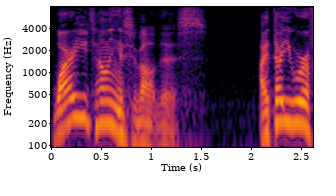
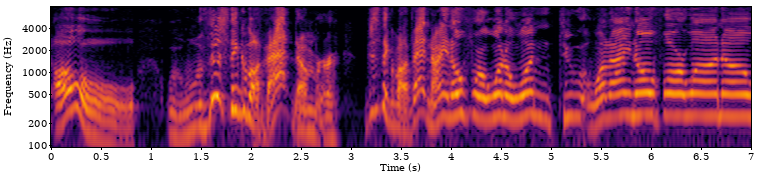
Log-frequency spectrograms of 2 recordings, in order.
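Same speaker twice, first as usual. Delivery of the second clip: mocking the video guide; 6 semitones higher than usual. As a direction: drag out the numbers like a tour guide. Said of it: "I'm like".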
